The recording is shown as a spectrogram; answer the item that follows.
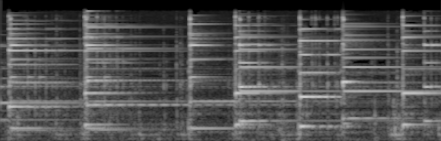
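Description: Toy piano played slowly, a struck note or chord about every half second, each bright and ringing before it dies away, with no bass notes.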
